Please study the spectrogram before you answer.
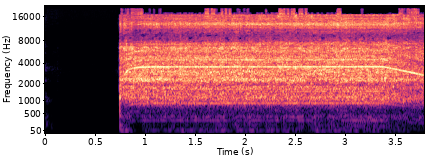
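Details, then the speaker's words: Parkside PWSAM 20V angle grinder under repair, RS 650 20V brushed DC motor wired straight to power, bypassing the board: sharp spin-up into a high, steady whine at constant pitch, no grinding or stutter; motor runs normally but loud. "Littéralement incroyable le recul qu'il y a. Bon, par contre, c'est juste, ça fait du bruit, c'est bien dommage."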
